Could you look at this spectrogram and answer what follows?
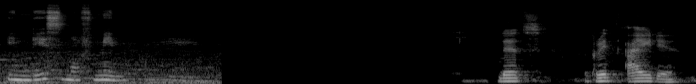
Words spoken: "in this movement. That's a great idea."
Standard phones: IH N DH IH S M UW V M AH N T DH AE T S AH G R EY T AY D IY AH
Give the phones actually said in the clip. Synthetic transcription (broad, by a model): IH N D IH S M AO F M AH N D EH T S AH G R EY T AY D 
